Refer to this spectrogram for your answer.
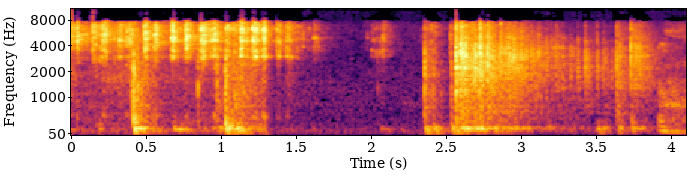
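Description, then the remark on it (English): Nine dice clatter and tumble in a busy rattling burst, a short pause, then a second clattering roll that skitters to a stop. No voices. “So how many dice is that? We are up to 9. Okay, 9 dice.”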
